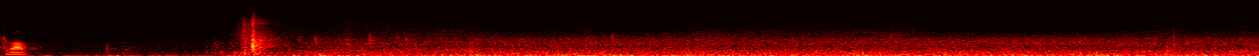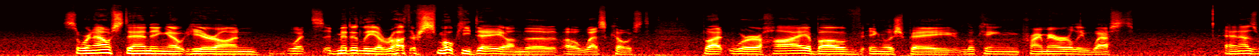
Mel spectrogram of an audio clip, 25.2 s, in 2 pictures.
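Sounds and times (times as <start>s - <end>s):
speech: 0.0s - 0.4s, 13.3s - 24.0s, 24.8s - 25.1s
lift and slide door opening: 2.0s - 9.3s.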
